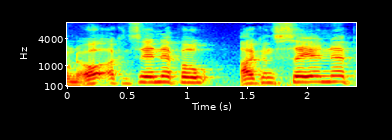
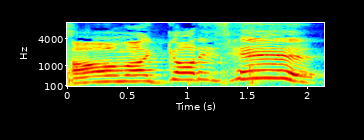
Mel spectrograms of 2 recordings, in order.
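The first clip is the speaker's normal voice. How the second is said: higher, joyful shout of delight; excited shout; 5 semitones higher, slower than usual. Real, not acted. Unboxing vlogger seeing the new iPhone arrive, excited shout. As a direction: burst out with real excitement.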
